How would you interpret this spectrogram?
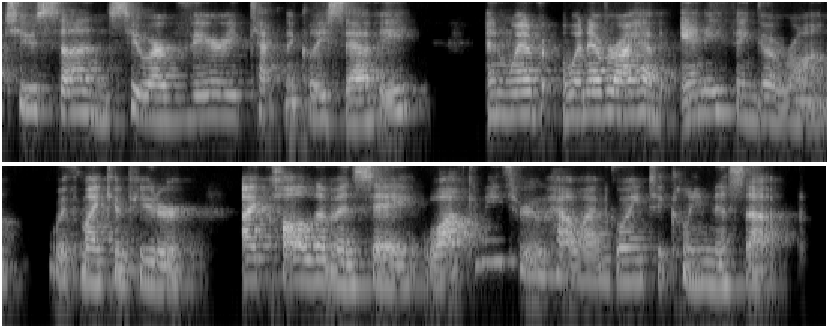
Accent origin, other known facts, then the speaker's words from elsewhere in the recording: Utah, United States; we grew up in Utah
